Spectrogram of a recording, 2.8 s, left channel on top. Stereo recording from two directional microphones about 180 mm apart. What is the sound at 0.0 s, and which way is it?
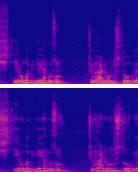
Speech, 35° left (ahead or behind).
